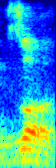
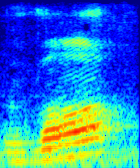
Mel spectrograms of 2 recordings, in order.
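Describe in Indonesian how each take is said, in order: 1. Diawali dengan bunyi z yang bergetar. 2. Diawali dengan bunyi th bersuara. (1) "biasanya kita sebut Za. Nak senang kan?" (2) "yang betul lah caranya Dha"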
